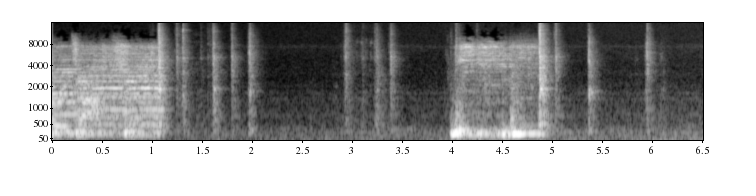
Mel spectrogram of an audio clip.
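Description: A hip-hop beat playing from a cassette tape on a boombox deck cuts off abruptly about a second in, followed by clicks of the deck's transport keys; about four seconds in, a short snatch of the beat plays again and is stopped, with more key clicks after it. The tape is being started and stopped to cue it to the first beat of the loop.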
